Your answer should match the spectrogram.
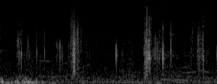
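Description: Footsteps on sandy, stony ground: a few soft, irregularly spaced steps.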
